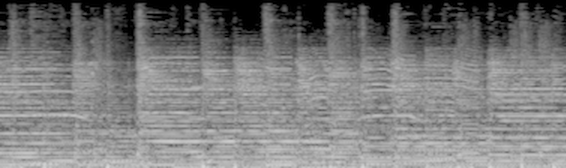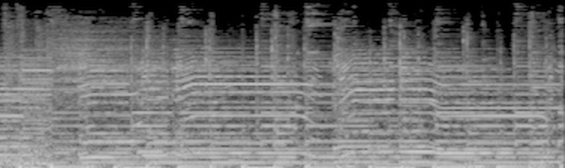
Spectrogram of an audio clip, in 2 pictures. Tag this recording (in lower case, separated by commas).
music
